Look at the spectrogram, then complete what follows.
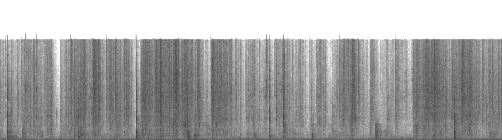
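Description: A plastic spoon stirring thick meat sauce in a metal pot, with irregular scrapes and soft clicks against the pot, over a steady low hum.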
